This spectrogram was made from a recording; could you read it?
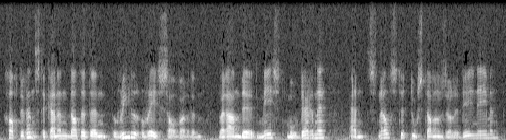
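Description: A formal male newsreader from the 1930s. He reads bulletins in a measured, official way, and his voice is a little husky at a middling pitch. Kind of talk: 1930s radio news bulletin reading.

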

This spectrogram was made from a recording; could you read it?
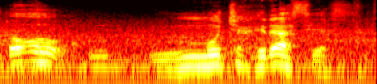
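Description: Guy playing an earnest, slightly strict dad in a family drama, average pitch, loud noise behind. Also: animated, slow pace. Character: father of a family, mildly stern, earnest. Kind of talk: scripted educational drama dialogue. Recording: loud background vehicle noise.

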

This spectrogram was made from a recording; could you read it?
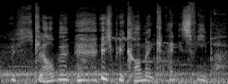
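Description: An actor playing a timid, naive, comic bird-catcher in a radio play, with a jittery, quavering manner. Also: male voice, high voice, normal speed, loud music behind the voice, natural voice. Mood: terrified.

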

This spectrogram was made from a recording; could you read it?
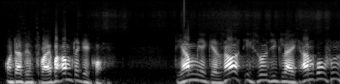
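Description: An actor playing a fussy building caretaker in a 1970s German radio crime play, explaining things in a halting, folksy way over a telephone. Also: male voice, fairly high pitch, lively intonation. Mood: agitated, dutiful. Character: fussy male building caretaker reporting to an owner. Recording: band-limited telephone line in radio play.

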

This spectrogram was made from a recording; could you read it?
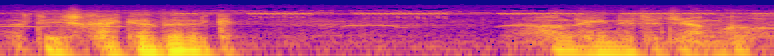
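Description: Paranoid jungle castaway: low voice, hurried muttering, noisy old radio sound. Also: male voice, steady tone. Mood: paranoid, agitated. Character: suspicious, frightened man alone in the jungle. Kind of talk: radio drama monologue.

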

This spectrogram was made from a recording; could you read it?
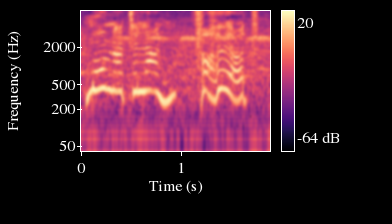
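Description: A woman's voice: very high-pitched, slow pace, noisy background. A woman playing a blunt, passionate young street protester in a naturalistic crime radio drama. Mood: upset, accusing. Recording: loud crowd and music behind the voice. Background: outdoor demonstration crowd.

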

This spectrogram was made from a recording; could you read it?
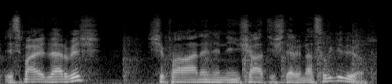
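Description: A man playing a kindly, pious Sufi master in a Turkish radio play, speaking with measured solemnity. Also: lowish voice, expressive, close to an everyday voice. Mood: benevolent. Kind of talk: Turkish radio theater acting. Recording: clear background noise.

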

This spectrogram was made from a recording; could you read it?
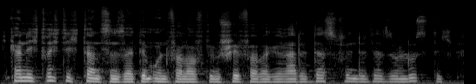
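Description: A man's voice: mid-range voice, steady tone, brisk, warm tone, slight background noise, lightly acted. An actor playing a timid, servile, frail man in his forties in a radio drama, hesitant and stammering, often repeating his words. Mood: anxious, humble. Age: 40s. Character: timid, servile, frail man of forty-three, humble town fool. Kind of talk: German radio drama acting.

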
